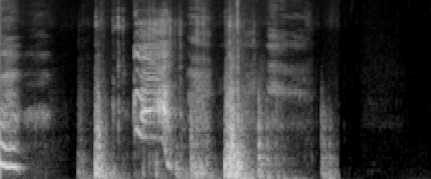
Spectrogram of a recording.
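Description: Thumps, knocks and clatter of a metal-framed chair banging about close to the microphone as someone wriggles in it. The sound cuts off abruptly about three and a half seconds in.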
